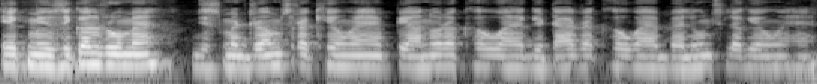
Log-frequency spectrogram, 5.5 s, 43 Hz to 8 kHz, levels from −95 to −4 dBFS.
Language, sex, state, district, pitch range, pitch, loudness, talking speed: Hindi, male, Bihar, Lakhisarai, 125-135 Hz, 130 Hz, -21 LUFS, 230 wpm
